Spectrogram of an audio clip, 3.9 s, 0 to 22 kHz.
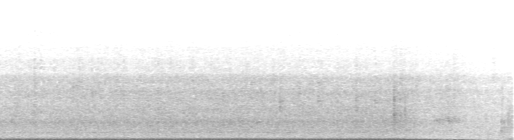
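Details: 1975 Plymouth Duster Slant 6 after carburetor cleaning/rebuild and temporary exhaust with cherry bomb style muffler: deep, throaty rumble, revs held then dropping back smoothly; normal revving, runs clean.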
